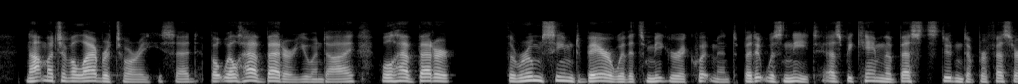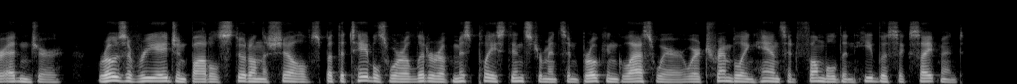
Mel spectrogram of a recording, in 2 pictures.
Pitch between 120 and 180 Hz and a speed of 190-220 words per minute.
Yes: medium, 140 Hz; average, 195 wpm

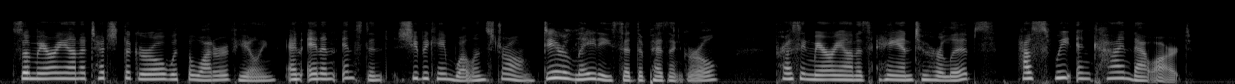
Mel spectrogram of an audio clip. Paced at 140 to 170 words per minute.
No: average, 180 wpm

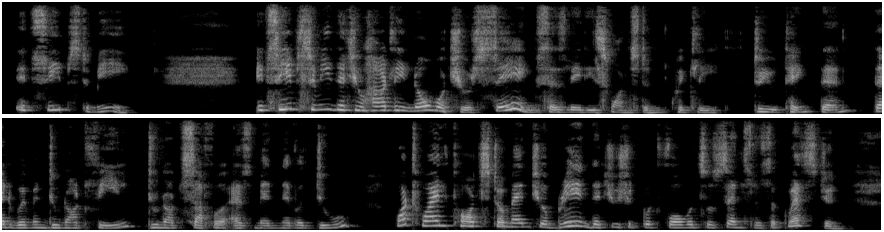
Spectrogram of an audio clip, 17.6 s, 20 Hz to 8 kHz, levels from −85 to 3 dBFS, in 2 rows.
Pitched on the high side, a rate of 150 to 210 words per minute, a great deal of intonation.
Yes: high, 210 Hz; average, 175 wpm; wide, 9.0 semitones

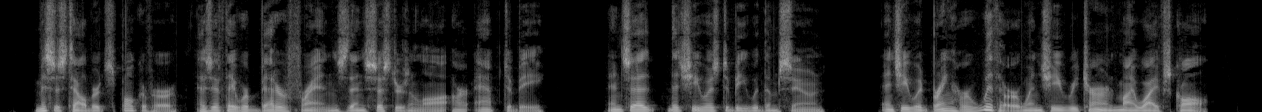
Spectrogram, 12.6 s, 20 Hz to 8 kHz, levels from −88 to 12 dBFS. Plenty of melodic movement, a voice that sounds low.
Yes: wide, 6.0 semitones; very low, 95 Hz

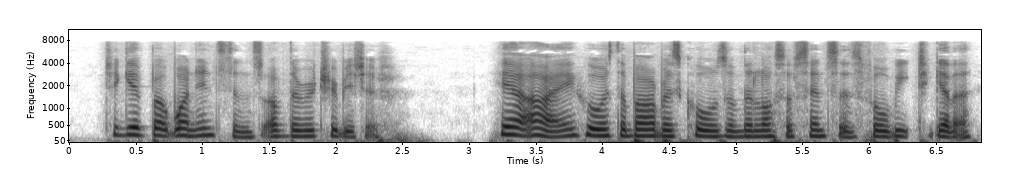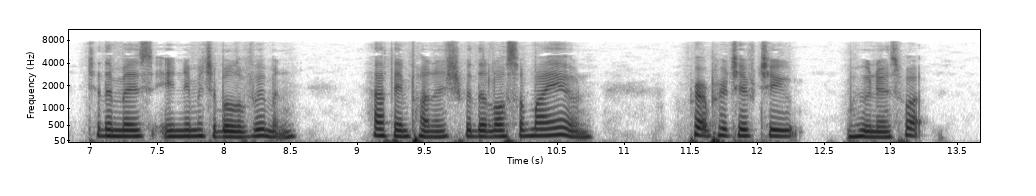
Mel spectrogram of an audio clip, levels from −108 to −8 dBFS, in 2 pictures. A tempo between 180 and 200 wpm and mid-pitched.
Yes: average, 195 wpm; medium, 175 Hz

